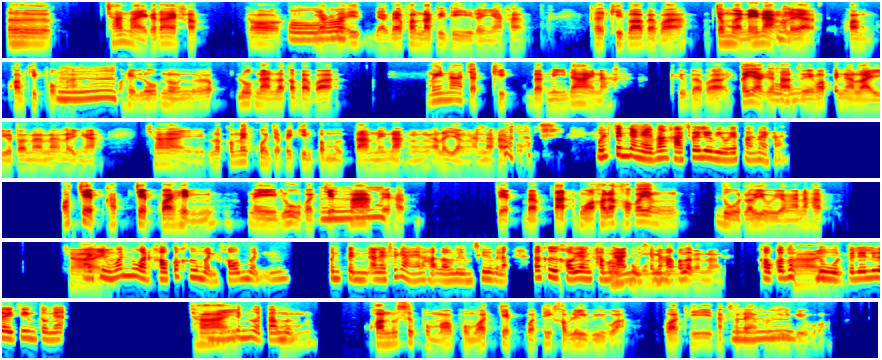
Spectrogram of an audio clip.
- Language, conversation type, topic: Thai, unstructured, ภาพถ่ายเก่าๆ มีความหมายกับคุณอย่างไร?
- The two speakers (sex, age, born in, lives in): female, 25-29, Thailand, Thailand; male, 35-39, Thailand, Thailand
- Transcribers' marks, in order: other background noise; chuckle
